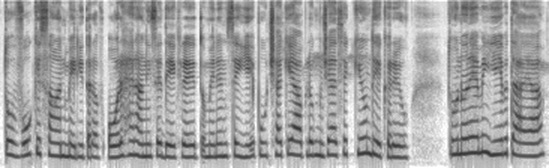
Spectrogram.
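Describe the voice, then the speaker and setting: A woman with a Pakistani Urdu accent narrating a true horror story, retelling her brother's account in an unhurried, rambling way with self-corrections. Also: a little high, mellow, no echo, clean studio sound. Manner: retelling a brother's account, slipping between third and first person.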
